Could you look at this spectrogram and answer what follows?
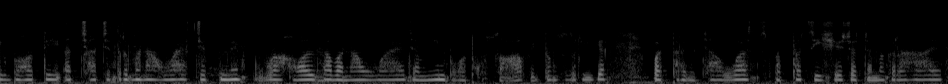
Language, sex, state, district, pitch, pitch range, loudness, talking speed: Hindi, female, Bihar, Sitamarhi, 215 Hz, 205-220 Hz, -44 LUFS, 210 wpm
